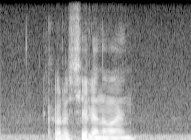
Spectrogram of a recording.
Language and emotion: Russian, neutral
